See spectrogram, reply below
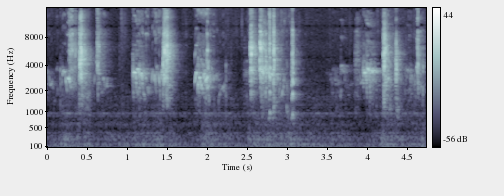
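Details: Budgies singing happily, bursts of loud, high, scratchy warbles and chirps coming in clusters roughly every second, over a faint steady low hum.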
